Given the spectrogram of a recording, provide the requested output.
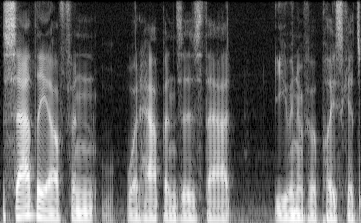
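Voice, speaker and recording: Speaking at a moderate pace, a man talks with an American accent. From US, Long Island, New York. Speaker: photographer and photography teacher. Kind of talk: interview.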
